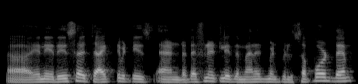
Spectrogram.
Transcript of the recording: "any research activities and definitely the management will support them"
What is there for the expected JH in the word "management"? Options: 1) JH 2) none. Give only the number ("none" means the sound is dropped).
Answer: 1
